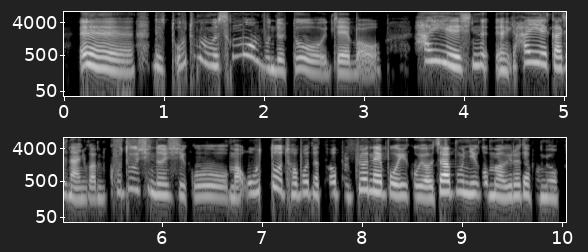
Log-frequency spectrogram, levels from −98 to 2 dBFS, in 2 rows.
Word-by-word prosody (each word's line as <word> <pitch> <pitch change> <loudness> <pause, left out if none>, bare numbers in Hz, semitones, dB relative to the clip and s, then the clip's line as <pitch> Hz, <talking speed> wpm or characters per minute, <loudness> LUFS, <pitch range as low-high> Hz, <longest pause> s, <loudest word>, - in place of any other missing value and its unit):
예예. 215 -10 +5 0.2
근데 235 -3 -6
어떻게 335 +8 -9
보면 270 -6 -3
승무원 460 - -1
분들도 195 - -4
이제 165 -1 0
뭐 - - -8 0.3
하이힐 325 -9 +4
신는 260 +4 -1
예 195 0 +1
하이힐까지는 270 - +2
아니고 165 0 -3
암 165 - -6
구두 295 +5 -3
신으시고 195 -7 -3
막 165 -1 -2
옷도 265 +7 -1
저보다 215 -1 -5
더 225 - -7
불편해 245 +6 +3
보이고 200 -4 -2
여자분이고 225 +3 +5
막 185 -2 -2
이러다 200 +2 -3
보면 180 -1 -8
220 Hz, 380 characters per minute, -26 LUFS, 185-260 Hz, 0.3 s, 예예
